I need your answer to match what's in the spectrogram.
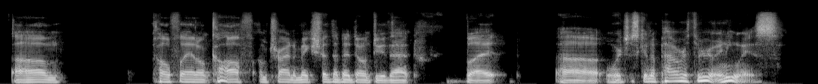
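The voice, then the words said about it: Sick, funny-sounding voice. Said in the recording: “I'm also a little sick. So my voice sounds funny.”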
